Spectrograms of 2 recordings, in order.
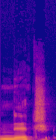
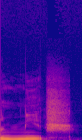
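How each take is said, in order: First: Niche rhyming with "pitch"; niche as "nitch". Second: Niche rhyming with "leash"; niche as "neesh". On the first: Asking co-hosts which is right, niche said "nitch". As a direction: say niche with short i and a tch. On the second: Asking co-hosts which is right, niche said "neesh". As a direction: say niche with long ee and soft sh. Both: Shown as a demonstration. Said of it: "Is it niche or niche?".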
